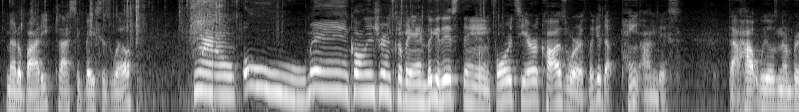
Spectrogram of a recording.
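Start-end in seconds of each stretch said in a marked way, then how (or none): 2.4-7.4 high, gushing wow; thrilled at the car; excited. Real, not acted.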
